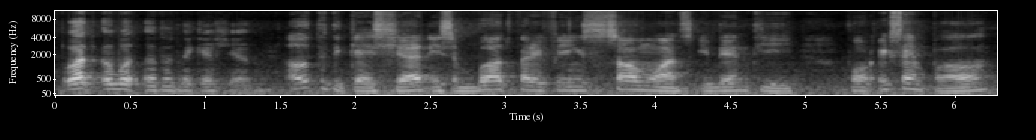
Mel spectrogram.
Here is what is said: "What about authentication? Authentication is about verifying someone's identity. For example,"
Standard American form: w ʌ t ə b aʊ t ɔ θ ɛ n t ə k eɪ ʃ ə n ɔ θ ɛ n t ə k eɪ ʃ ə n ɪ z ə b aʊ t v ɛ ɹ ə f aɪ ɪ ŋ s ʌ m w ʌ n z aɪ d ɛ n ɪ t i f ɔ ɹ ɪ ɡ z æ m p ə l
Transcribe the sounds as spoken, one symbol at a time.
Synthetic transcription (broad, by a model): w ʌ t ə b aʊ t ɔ t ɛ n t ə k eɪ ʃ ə n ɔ t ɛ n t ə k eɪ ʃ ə n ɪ s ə b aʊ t f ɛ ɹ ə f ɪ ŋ s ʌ m w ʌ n s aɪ d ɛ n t i f ɔ ɹ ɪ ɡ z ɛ m p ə l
